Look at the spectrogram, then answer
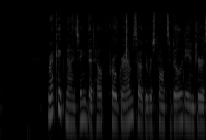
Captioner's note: speaking in French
